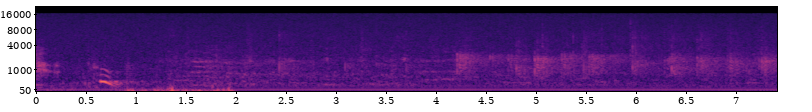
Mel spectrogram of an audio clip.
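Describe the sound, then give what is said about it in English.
Soft, polite applause: a small group claps quietly and steadily for a few seconds, like a golf clap, after a brief squeak and a couple of low thumps at the start. “Golf clap.”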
